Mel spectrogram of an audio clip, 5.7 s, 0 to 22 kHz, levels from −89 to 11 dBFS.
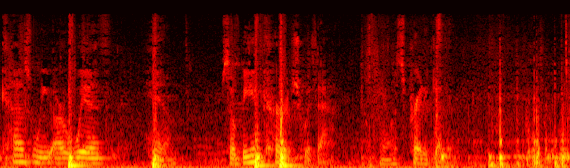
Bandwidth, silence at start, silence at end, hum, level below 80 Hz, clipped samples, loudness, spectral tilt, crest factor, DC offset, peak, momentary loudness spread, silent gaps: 15.5 kHz; 0 s; 0 s; none; -28 dBFS; under 0.1%; -24 LUFS; -8 dB/octave; 24 dB; under 0.1%; 0 dBFS; 21 LU; none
